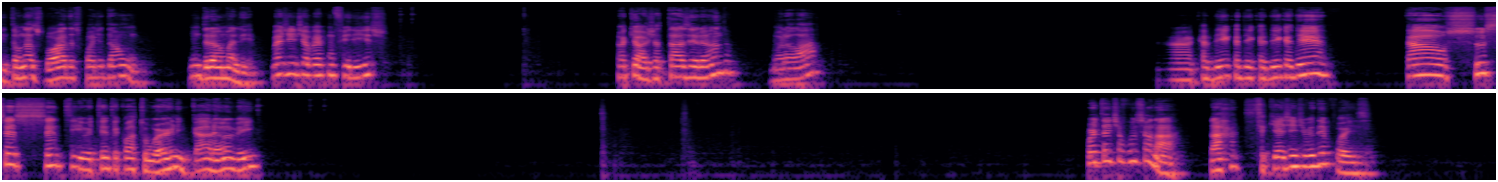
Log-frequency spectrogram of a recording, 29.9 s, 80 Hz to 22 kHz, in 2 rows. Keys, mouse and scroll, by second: 3.9 click, 8.9 click, 14.6-16.4 drag, 17.3 click, 17.9 click.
